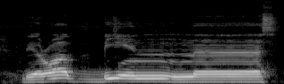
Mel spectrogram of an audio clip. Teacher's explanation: Walaupun ro di sini tidak ada alifnya, tapi kita harus bacanya tafhim tebal ya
